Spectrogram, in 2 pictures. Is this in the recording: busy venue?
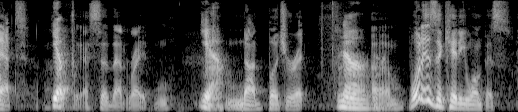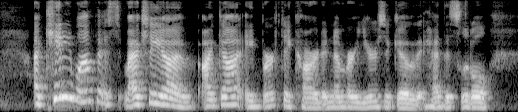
no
